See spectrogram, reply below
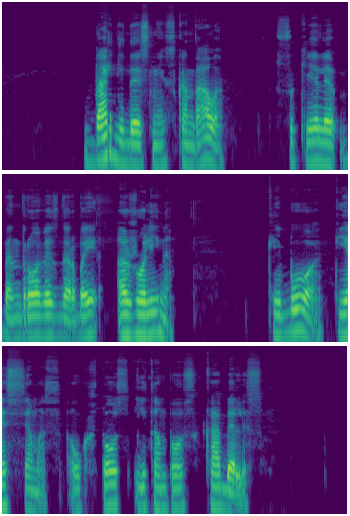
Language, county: Lithuanian, Kaunas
